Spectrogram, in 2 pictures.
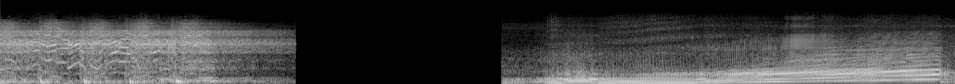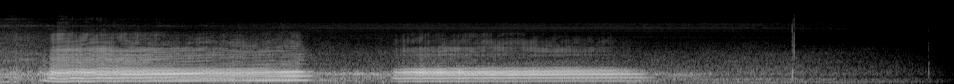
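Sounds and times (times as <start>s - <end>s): car engine accelerating: 5.0s - 18.9s.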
